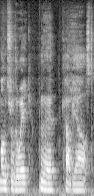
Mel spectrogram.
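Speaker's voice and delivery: ordinary delivery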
